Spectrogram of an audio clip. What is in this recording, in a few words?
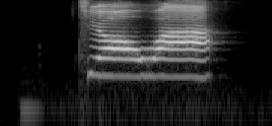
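"qing wa" Chinese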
